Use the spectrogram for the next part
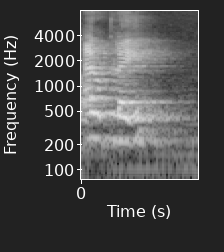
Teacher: airplane, so air receives the primary stress here. Clear? Airplane, and of course second parts here receive secondary stress.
